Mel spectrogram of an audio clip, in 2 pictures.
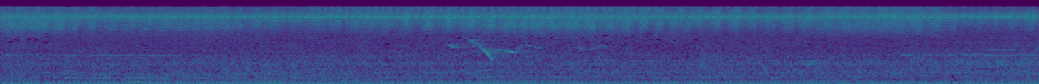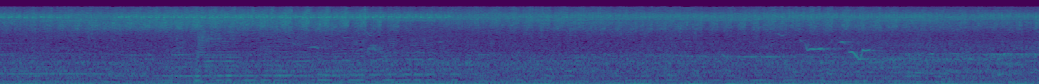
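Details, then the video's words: Crickets singing: a continuous shrill, very high trill runs unbroken through the whole recording, with a few brief bird chirps and a low steady rumble beneath. "singing crickets"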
